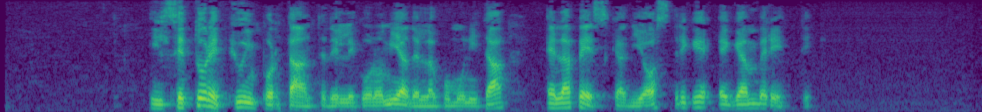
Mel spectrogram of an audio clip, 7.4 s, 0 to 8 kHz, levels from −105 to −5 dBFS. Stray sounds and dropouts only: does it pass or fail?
pass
